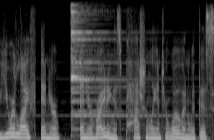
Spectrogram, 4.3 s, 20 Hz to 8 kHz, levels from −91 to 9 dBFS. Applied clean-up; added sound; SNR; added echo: none; Hi-hat; 10 dB; none.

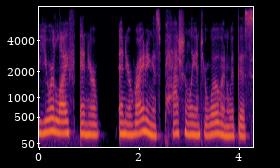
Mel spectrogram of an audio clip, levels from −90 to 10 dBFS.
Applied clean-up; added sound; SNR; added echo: neural mask model Resemble Enhance denoiser.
